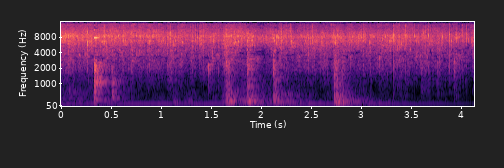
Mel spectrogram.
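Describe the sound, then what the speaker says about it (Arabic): Sardines frying in oil hiss steadily in a pan as they are flipped, with a few soft scraping and turning clunks over a constant sizzle and a low hum; no one talks. "وكنقلب باش كنعاود نطيبو من الجهه الاخرى"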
